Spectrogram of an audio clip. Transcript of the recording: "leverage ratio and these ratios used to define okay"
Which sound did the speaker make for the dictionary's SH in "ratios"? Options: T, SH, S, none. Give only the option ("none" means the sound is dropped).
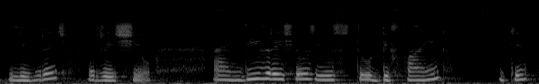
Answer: SH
